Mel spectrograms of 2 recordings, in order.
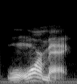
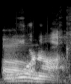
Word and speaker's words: Warnock: Against Herschel Walker and Senator Warmack. I hope I pronounced his name right. Warnock, yes, but yes.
